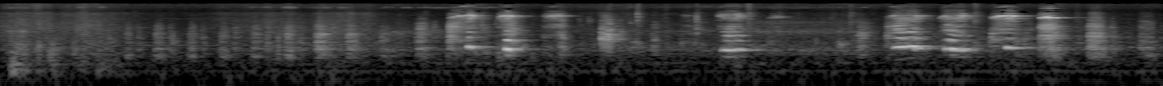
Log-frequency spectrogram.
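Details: Yuki, a male Japanese Akita living in Germany, exploring a subway station in downtown Hannover; he gives a run of short, high, nasal whimpers in bursts, some rising squeaks clustered near the middle and end, over soft background noise.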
